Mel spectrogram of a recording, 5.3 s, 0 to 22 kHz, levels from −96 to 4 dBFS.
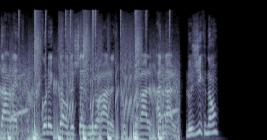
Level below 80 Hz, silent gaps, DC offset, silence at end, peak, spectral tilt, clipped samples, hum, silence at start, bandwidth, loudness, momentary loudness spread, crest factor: -26 dBFS; none; under 0.1%; 1 s; -2 dBFS; -5 dB/octave; under 0.1%; none; 0 s; 16.5 kHz; -23 LUFS; 7 LU; 20 dB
